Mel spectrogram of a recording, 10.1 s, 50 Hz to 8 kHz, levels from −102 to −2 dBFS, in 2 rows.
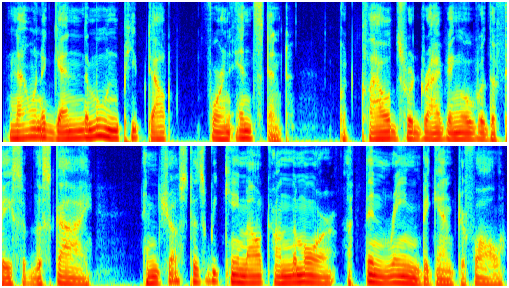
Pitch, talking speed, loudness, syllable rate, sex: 95 Hz, 210 wpm, -18 LUFS, 5.0 syllables/s, male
